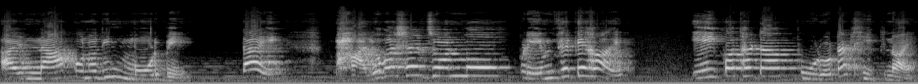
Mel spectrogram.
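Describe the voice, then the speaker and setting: An actress playing Friendship personified in a scripted audio story, a wise, firm peacemaker lecturing with emphatic, deliberate phrasing. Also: female voice, high-pitched, sharp tone, heavily acted. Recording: roomy echo, music bed underneath.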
